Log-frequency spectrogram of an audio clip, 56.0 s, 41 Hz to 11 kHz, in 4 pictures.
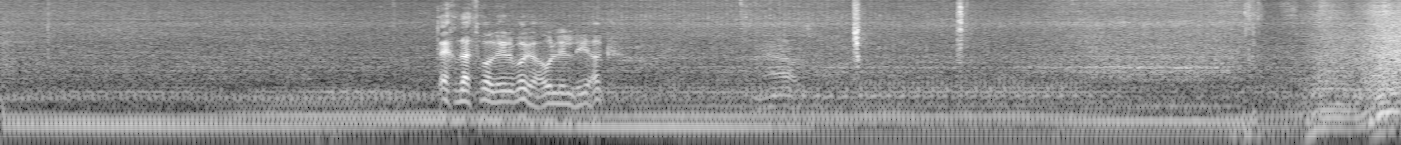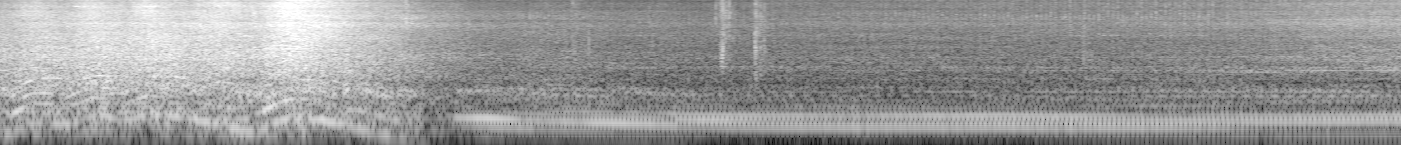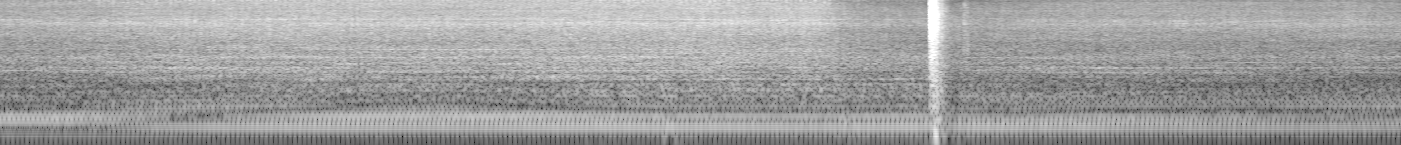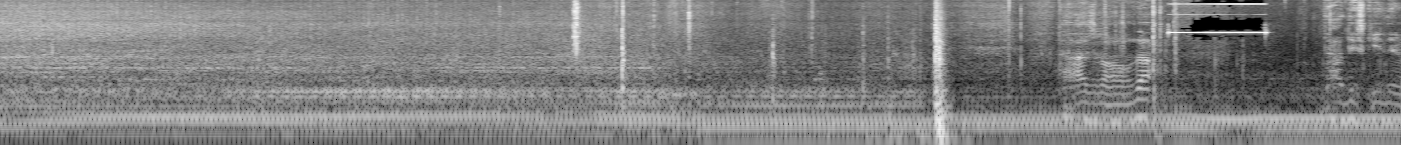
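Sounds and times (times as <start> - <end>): car engine revving and idling: 0.0 - 56.0.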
